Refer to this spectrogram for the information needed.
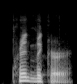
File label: "printmaker", American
